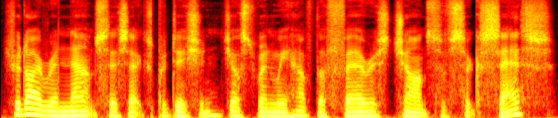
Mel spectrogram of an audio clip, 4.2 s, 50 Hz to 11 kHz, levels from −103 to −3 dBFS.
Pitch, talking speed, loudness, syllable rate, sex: 120 Hz, 200 wpm, -17 LUFS, 5.4 syllables/s, male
